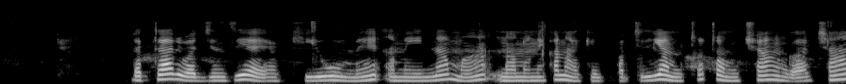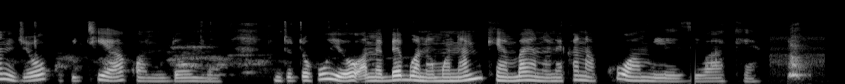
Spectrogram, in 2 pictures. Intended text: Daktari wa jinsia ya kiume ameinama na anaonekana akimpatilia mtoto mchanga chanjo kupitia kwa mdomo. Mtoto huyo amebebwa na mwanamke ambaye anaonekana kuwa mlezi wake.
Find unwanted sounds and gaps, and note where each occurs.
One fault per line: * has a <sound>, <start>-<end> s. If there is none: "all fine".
* has a dropout, 15.4-15.4 s
* has a bark, 16.3-16.6 s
